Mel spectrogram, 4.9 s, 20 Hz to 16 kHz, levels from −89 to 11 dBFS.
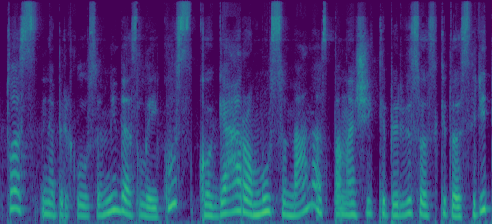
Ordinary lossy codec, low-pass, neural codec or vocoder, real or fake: Opus, 16 kbps; 14.4 kHz; none; real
